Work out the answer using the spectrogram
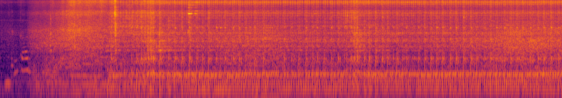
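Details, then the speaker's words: Suzuki Crystal motorcycle engine just reassembled and refilled with oil; it sounded very rough before. It catches after a couple of seconds and settles into a smooth, even idle with no rattle. Sounds healthy. "sudah halus kan suaranya ya memang kemarin Kasar banget enggak kita videoin"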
